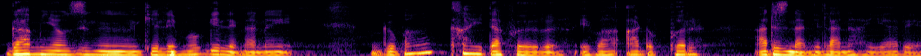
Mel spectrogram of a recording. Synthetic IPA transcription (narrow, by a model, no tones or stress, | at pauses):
ɡamiawzɯŋɯɡelemɔɡelenanɯj | ɡɯbaŋkʰajdapʰɯɾɯebaʔadɔpʰːɯɾ | a̰ɾɯznanilanaɦajaɾɯ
